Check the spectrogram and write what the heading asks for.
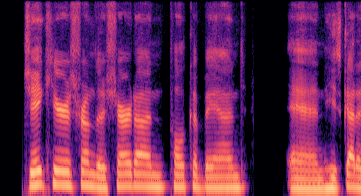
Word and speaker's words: Chardon: I have the opportunity today to uh, interview Jake from the uh, Chardon Polka Band.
